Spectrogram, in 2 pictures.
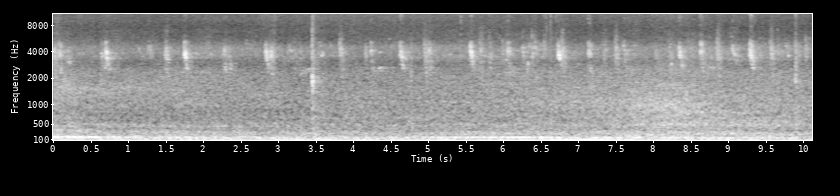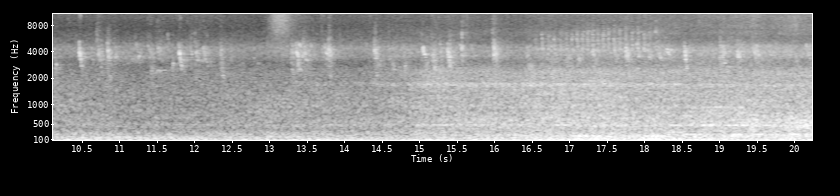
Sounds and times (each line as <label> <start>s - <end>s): Traffic Sound 12.9s - 20.2s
